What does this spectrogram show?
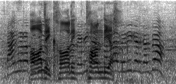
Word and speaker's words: Pandya: are not saying something else they're in song pronouncing the name Hardy correctly Pandya also with Rob and rajadi that's a DJ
